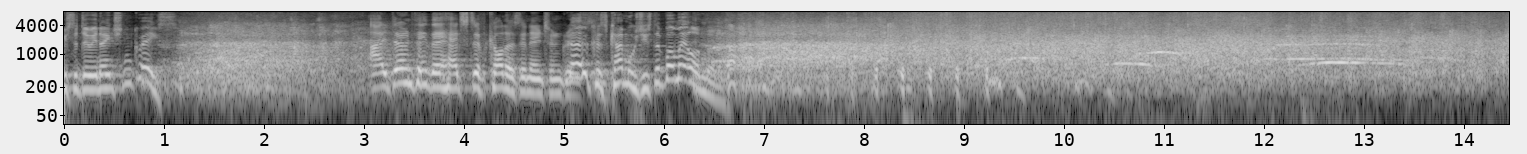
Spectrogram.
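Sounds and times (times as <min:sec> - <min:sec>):
speech: 0:00.0 - 0:01.9, 0:03.1 - 0:07.2, 0:08.1 - 0:09.1
laughter: 0:01.1 - 0:03.2, 0:06.4 - 0:11.4
audience applause: 0:06.6 - 0:14.4.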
